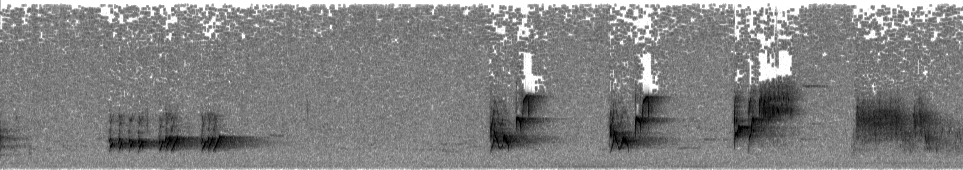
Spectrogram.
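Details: Song thrush song with distinct phrases split by silent gaps: a twice-given buzzy note pair, then bright high phrases repeated in pairs, ending on a squeakier motif.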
